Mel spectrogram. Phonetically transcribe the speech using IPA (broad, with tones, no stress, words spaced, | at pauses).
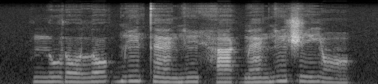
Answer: nu˨ɾo˨lo˧ ɡ͡bĩ˧tɛ̃˨ɡĩ˨ha˨ ɡ͡bɛ̃˨˦ ɡĩ˦ʃi˧jɔ̃˨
